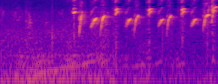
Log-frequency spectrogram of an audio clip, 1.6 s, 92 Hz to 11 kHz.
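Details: Competition recording from the 2016 World Championship in Goldfinch Song: a Balkan European goldfinch (Carduelis carduelis balcanica) sings a rapid, high, tinkling run of bright chirps and twitters, about eight notes per second, after a quiet start.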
